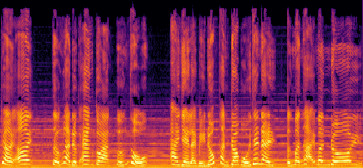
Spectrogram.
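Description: A high-voiced cartoon little weed. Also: female voice, normal speed, over music. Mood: panicked. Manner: exaggerated, boastful. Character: smug, self-satisfied little weed hiding from trouble. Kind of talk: cartoon folk-tale acting.

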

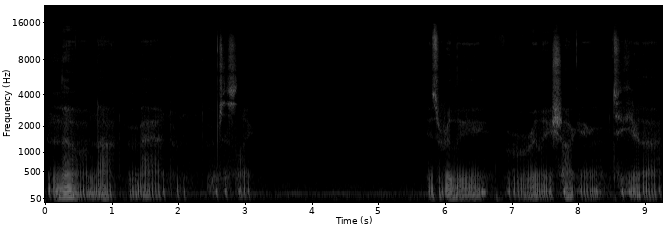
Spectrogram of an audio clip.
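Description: Guy doing a gentle sleepy boyfriend asmr voice, deep and half whispered, soft n hesitant. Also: wildly swooping pitch, full character voice. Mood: tender, tired. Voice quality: breathy, gravelly half-whisper. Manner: soft, slow, hesitant, reassuring. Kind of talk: boyfriend ASMR roleplay, intimate and unhurried.

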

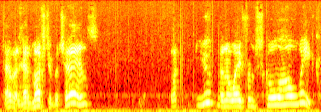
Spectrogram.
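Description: A man's voice: high voice, big pitch swings, a little slow, a little mellow, full character voice, low-quality recording. A man playing a grouchy, pompous middle-aged school principal in old-time radio comedy style, grumbling and formal. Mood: stern, blustering.

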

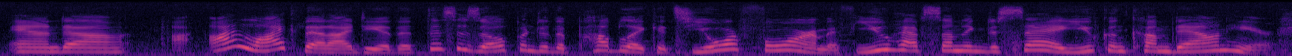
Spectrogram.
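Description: A woman reporter from Texas with a fairly high voice, working live with a handheld mic indoors at a TV studio. She is chatty and informal as she interviews. There is faint noise behind her. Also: lively intonation, a little fast, a bit bright. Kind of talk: live on-location news interview. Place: indoors at a cable TV studio and edit room. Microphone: handheld stick microphone. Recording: noisy live TV location sound.

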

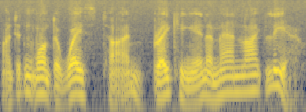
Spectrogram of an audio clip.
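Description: A lonely middle-aged English clerk as a male reader plays him confides and complains in a rambling, defensive way. The voice is husky and animated, on a muffled audiobook cassette. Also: medium pitch, normal speed, no echo, pitched above the performer's own voice. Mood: aggrieved. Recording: dull lo-fi cassette transfer.

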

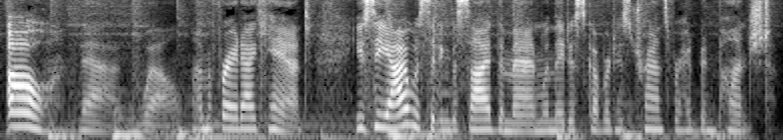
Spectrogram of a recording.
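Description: A woman's voice: medium pitch, a little fast, music in the background, close to an everyday voice. A woman playing a wisecracking, flirtatious private eye, narrating a noir radio drama in a wry, playful way.

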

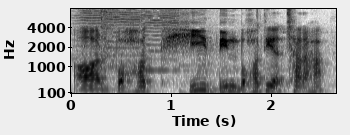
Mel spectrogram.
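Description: A man narrating his own travel vlog in a relaxed, enthusiastic way, pausing often with fillers, filmed on a phone outdoors on a river boat. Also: on the high side, faint music behind. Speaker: travel vlogger.

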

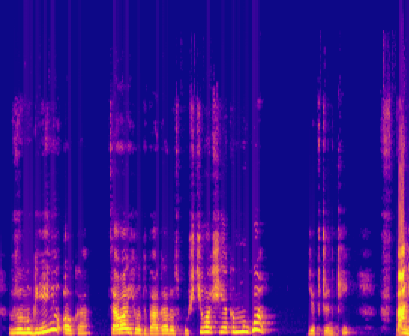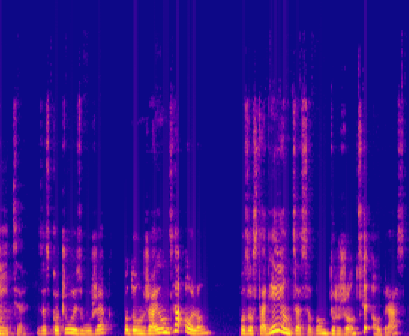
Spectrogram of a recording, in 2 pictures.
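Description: A woman narrating a children's audiobook in a suspenseful, theatrical way with deliberate dramatic emphasis. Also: medium pitch, a bit bright.

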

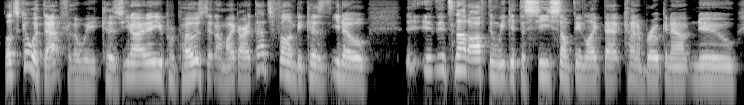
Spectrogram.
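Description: A man in his thirties co-hosting a casual car show, talking in a relaxed, rambling way on a headset. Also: mid-range voice, fairly quick. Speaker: co-host. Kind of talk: casual podcast chat.

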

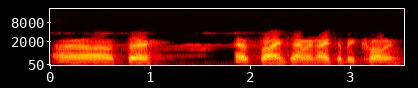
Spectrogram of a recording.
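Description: Grumpy, blustering police commissioner played by an actor. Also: male voice, fairly high pitch, monotone, moderate pace, close to an everyday voice. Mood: irritated. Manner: irritable, blustering, sarcastic. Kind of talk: 1930s radio crime drama acting. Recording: muffled scratchy 1930s radio recording.

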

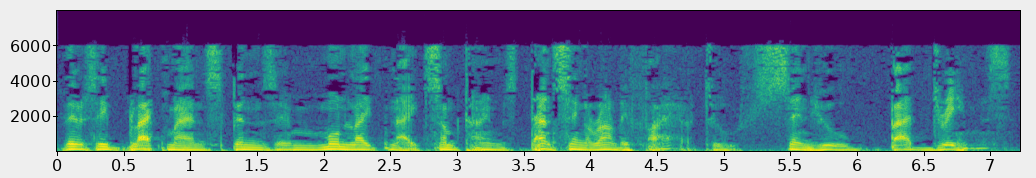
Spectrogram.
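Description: An actor playing a nervous, slyly dismissive Portuguese trader with a Portuguese accent, a husky gravelly voice and hesitant broken English. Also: male voice, mid-range voice, takes it slowly, few pauses, heavily acted. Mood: uneasy, insinuating. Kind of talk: 1940s radio acting. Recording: dull old radio recording.

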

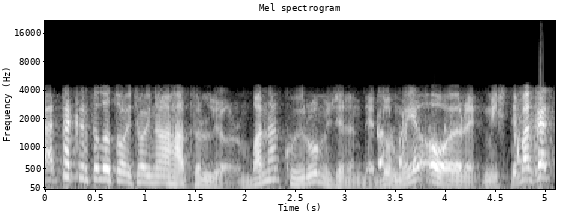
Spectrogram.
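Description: A man's voice: medium pitch, huge pitch swings, normal speed. A man voicing a fussy talking pet fish in a children's cartoon dub. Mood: wry. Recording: tinny narrow-band audio with music.

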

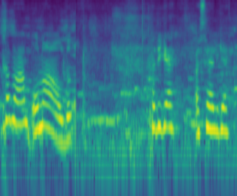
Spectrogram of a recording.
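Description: A woman's voice: sits high, animated, a little slow. A woman chatting casually as a mother on a shopping vlog, coaxing her child playfully with lots of questions. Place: inside a busy clothing shop. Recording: store music behind the voice. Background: loud store music.

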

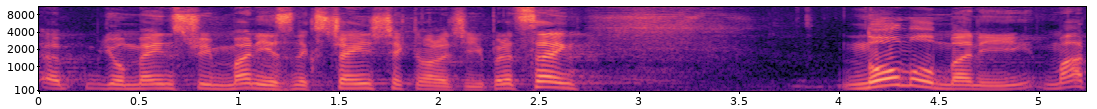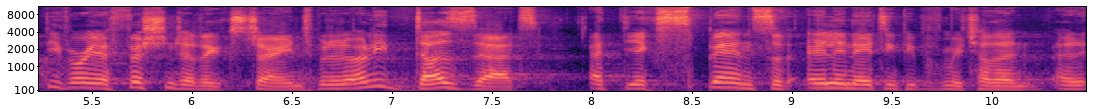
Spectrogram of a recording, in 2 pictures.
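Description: A man in his thirties with a South African accent, giving a public lecture, thinking aloud with many restarts and fillers. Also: a little high. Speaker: guest speaker. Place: large hall with marble wall. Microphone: lapel. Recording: long hall reverb.

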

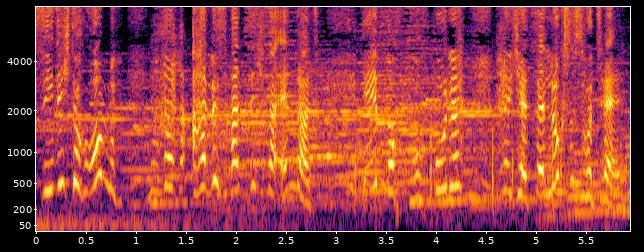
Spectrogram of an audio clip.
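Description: A woman's voice: very high voice, lively intonation, moderate pace. A woman playing a frightened, urgent young woman fleeing danger in a German horror radio drama. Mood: alarmed. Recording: music under the dialogue.

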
